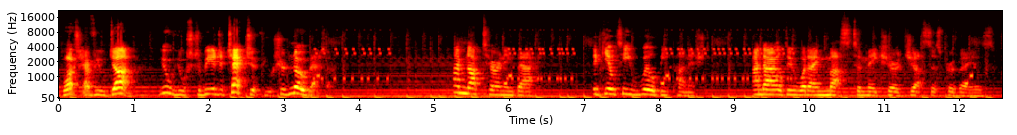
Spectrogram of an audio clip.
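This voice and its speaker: A woman's voice: on the low side, a little slow, music in the background, close to an everyday voice. A woman voicing a defiant, self-righteous woman witness in a menacing, dramatic manner from a video game.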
